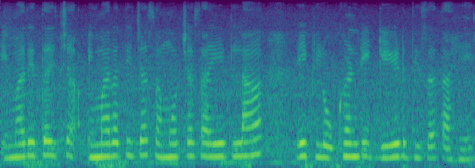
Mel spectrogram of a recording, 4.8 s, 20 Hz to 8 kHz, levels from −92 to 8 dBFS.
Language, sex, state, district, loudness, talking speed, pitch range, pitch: Marathi, female, Maharashtra, Mumbai Suburban, -16 LUFS, 125 wpm, 220-240 Hz, 230 Hz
